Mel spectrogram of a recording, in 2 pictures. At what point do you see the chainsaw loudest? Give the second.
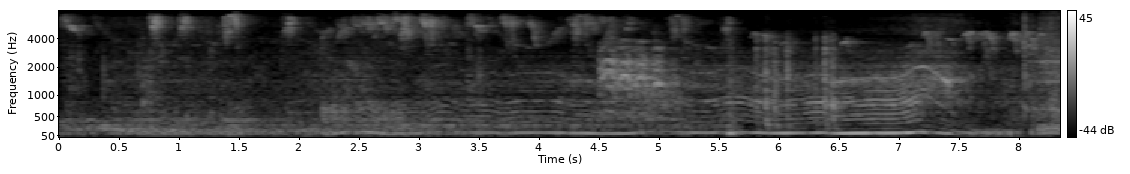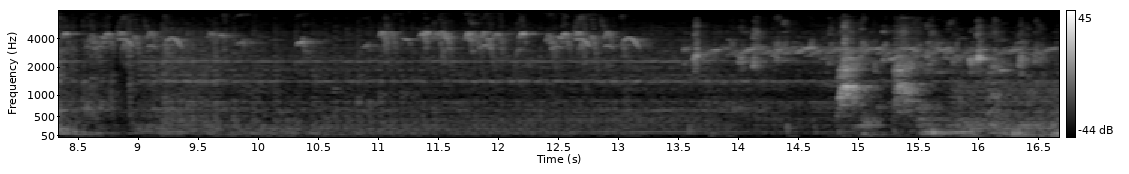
7 s.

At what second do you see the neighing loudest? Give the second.
5 s.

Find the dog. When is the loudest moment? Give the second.
15 s.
